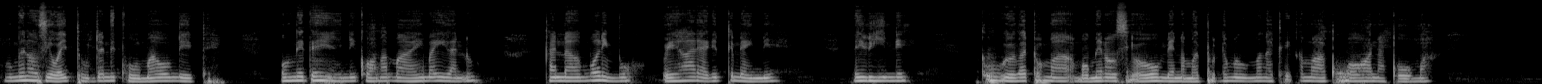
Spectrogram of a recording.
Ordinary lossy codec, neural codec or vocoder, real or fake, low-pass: none; codec, 44.1 kHz, 1.7 kbps, Pupu-Codec; fake; none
